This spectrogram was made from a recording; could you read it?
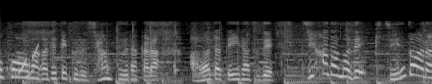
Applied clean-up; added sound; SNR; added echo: none; Livestock, farm animals, working animals; 19 dB; none.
